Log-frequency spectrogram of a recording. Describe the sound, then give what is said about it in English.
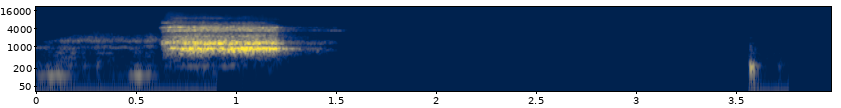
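A group exhales deeply together during a guided breathing exercise, heard as one breathy rush of air lasting about a second after faint soft sounds. Near-silence follows, broken by a single tiny click. “So just emptying all of the air that's in your lungs. And together we inhale. And exhale to release.”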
